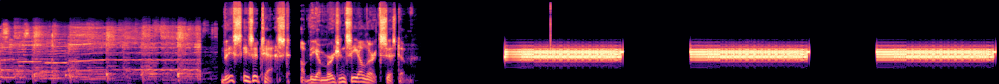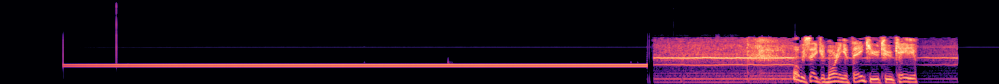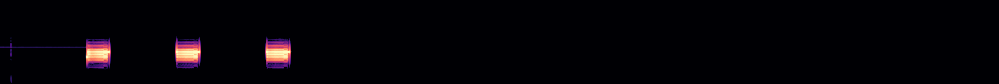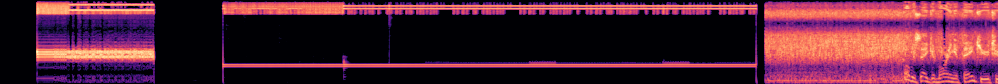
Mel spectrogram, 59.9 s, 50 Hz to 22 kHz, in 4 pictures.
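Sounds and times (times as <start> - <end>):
digital data tone bursts: 45.5 - 47.3.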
